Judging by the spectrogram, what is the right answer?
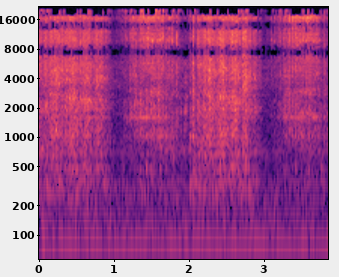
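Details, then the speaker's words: Reel lawnmower after adjusting the blade gap to about a sheet of paper's thickness: an even, crisp rasping whir that swells with each push, with no scraping or clatter. Now cutting properly. "Okay, now you hear that beautiful sound of the lawnmower, and you also see it's working."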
